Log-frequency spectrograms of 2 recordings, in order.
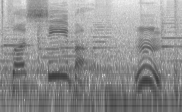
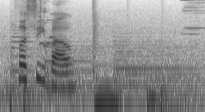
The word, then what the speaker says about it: placebo: today repeat after me placeo the stress is on the middle syllable placeo very good you're figing interest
